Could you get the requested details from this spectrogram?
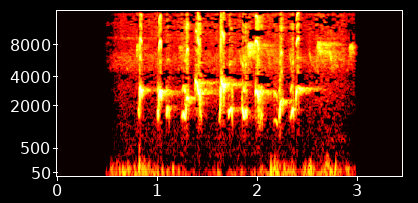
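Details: Song of the dok taeng bird, played to teach young birds and rouse them: quick, irregular sharp chirps and short whistled slurs, about three per second, with soft low thumping behind.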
